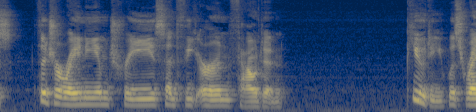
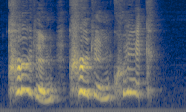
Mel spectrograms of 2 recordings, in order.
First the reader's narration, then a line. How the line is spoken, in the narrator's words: cried Beauty Mabel, in a voice that wasn't Mabel's or the Beauty's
